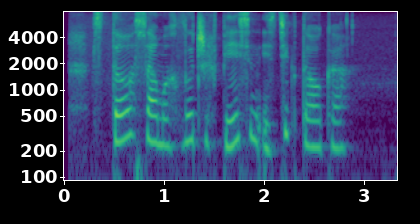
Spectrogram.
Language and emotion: Russian, positive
